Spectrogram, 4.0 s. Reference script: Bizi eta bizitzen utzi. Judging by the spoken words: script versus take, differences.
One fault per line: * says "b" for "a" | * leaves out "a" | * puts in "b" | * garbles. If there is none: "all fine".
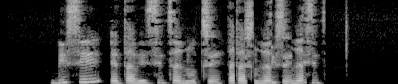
* garbles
